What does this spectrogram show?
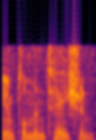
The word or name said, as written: implementation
